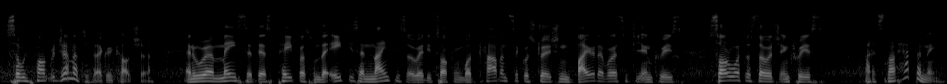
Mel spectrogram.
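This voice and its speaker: A man pitches his startup on a conference stage, speaking directly to the audience in an engaging way. His pitch sits in the middle range. Clear background noise runs behind him. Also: lively intonation, racing, few pauses.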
